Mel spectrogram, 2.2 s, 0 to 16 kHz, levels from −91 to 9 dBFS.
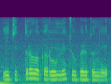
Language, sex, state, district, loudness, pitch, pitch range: Telugu, male, Telangana, Hyderabad, -13 LUFS, 145 Hz, 140-160 Hz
